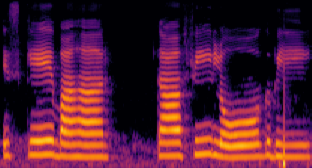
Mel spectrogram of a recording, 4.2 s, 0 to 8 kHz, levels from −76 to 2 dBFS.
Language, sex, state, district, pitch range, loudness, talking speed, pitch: Hindi, female, Punjab, Fazilka, 210-240 Hz, -14 LUFS, 70 wpm, 220 Hz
